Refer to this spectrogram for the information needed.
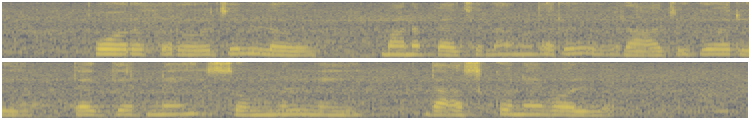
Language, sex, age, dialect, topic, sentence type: Telugu, female, 18-24, Utterandhra, banking, statement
